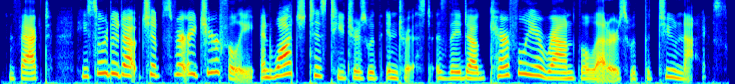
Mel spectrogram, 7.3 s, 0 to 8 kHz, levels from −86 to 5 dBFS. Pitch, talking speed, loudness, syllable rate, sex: 270 Hz, 205 wpm, -20 LUFS, 6.1 syllables/s, female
